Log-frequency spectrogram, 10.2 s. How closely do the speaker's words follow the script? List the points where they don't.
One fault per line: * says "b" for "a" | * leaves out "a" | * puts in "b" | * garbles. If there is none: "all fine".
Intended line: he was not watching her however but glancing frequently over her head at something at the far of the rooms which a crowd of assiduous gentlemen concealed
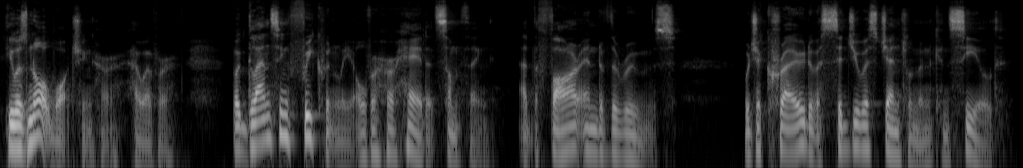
* puts in "end"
